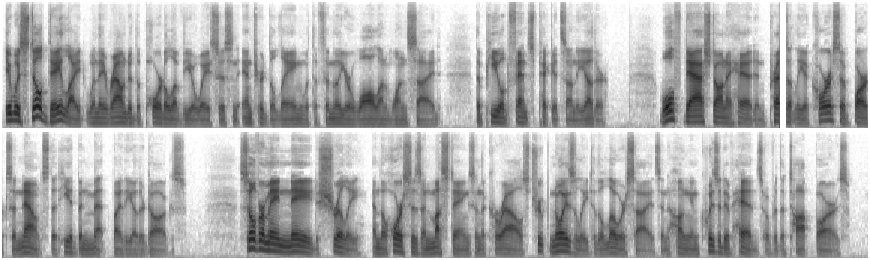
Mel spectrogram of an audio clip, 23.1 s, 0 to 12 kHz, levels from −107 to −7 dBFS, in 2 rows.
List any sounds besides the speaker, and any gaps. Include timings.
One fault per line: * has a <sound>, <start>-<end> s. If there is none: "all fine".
* has a dropout, 10.4-10.5 s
